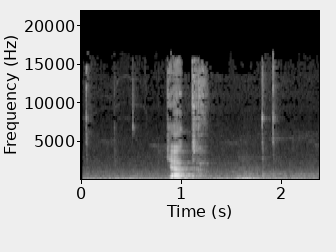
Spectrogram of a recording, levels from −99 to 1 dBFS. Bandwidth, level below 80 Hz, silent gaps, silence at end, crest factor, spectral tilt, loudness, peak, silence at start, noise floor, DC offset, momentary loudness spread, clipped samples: 16.5 kHz; -54 dBFS; none; 0.15 s; 24 dB; -4 dB/octave; -20 LUFS; -2 dBFS; 0.5 s; -44 dBFS; under 0.1%; 26 LU; under 0.1%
